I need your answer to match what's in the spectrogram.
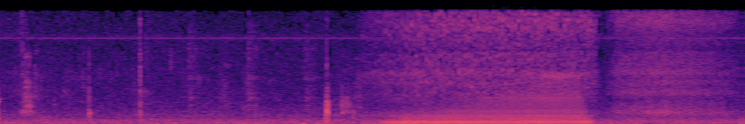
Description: My Frenchie, Cooter sawing it up!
